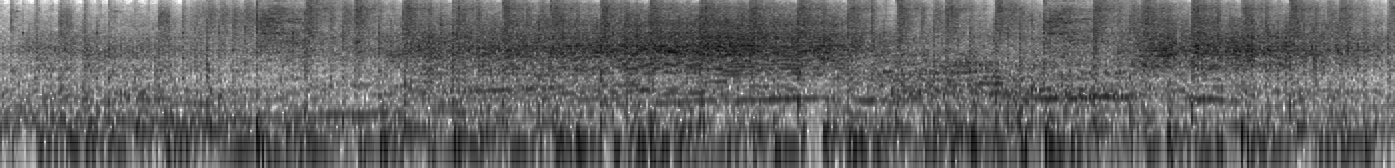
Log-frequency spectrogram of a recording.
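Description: NASCAR race cars roaring at the start of a race on a road course with a chicane, a dense sustained engine drone with rising pitch sweeps as the pack accelerates, steady and loud throughout.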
